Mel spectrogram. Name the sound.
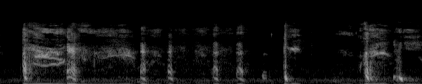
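coughing and wheezing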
